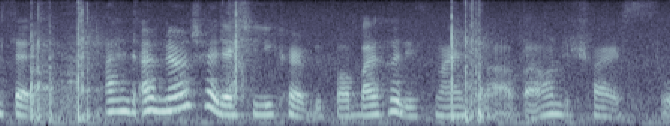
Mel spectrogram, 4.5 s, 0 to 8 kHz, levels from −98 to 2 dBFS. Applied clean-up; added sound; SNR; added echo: none; Telephone; 8 dB; none.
